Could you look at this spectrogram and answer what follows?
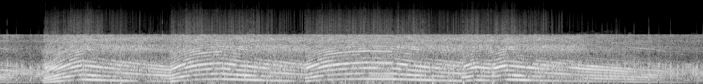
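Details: GoPed GSR40 two-stroke with 603 carb, TGN manifold, mild port, stock coil, near tuned before adjustment: crisp buzzing idle, jumps to high revs on throttle blips and drops back cleanly; good idle and throttle response.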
